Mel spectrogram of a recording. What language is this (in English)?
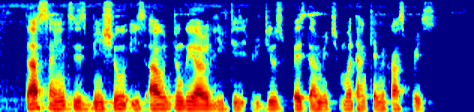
Nigerian Pidgin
